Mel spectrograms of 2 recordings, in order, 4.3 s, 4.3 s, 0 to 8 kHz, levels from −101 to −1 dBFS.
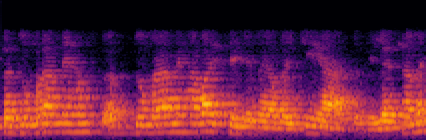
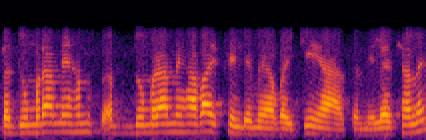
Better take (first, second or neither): second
